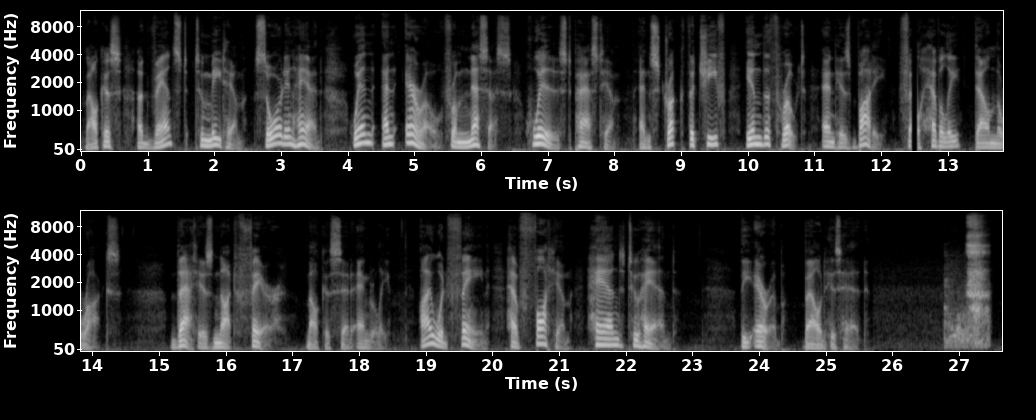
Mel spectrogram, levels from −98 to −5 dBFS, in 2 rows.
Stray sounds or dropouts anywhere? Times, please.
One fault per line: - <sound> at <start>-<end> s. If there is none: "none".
- dropout at 12.5-12.6 s
- sigh at 26.8-27.5 s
